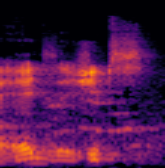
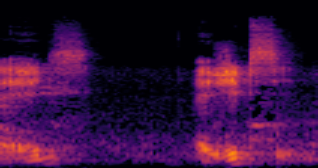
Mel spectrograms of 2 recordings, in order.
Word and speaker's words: Aedes aegypti: A pronúncia correta é Aedes aegypti. Escreve-se Aedes aegypti, mas a pronúncia correta é Aedes aegypti. O piti tem som de psi, né?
